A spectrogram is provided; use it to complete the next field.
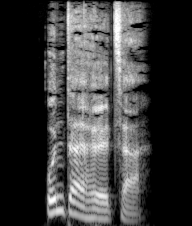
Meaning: nominative/accusative/genitive plural of Unterholz
- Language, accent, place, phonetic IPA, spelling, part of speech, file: German, Germany, Berlin, [ˈʊntɐˌhœlt͡sɐ], Unterhölzer, noun, De-Unterhölzer.ogg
